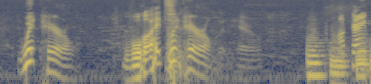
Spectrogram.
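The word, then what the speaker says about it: Whitharral: can't read your head withdrawal withdrawal like i'm suffering from withdrawal i would have said wither all but they want you to say whit harrell what went harold i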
